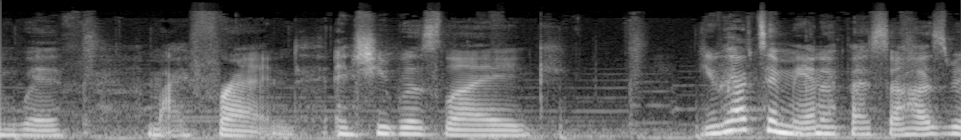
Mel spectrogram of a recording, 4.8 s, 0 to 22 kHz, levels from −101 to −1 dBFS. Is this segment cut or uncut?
uncut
